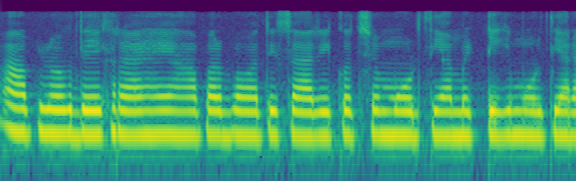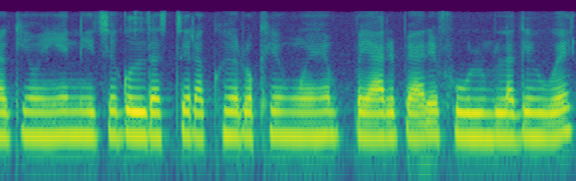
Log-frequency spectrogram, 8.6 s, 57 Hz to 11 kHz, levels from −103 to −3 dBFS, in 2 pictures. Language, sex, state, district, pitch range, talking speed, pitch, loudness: Hindi, female, Madhya Pradesh, Bhopal, 210-220 Hz, 195 wpm, 215 Hz, -15 LUFS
